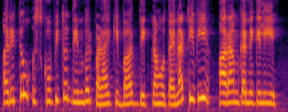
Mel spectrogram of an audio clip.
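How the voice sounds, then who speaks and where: A woman voicing an irritated, bossy young mother and wife who scolds and retorts sharply in an animated family story. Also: high voice, moderate pace, voice pushed up. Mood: annoyed.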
